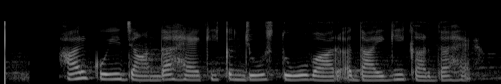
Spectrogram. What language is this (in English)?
Punjabi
